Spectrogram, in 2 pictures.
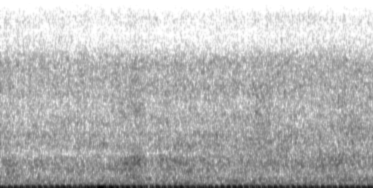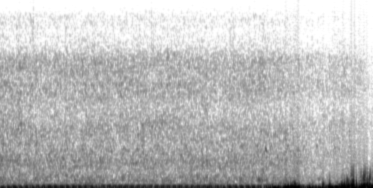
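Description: Low wind noise buffeting the camera microphone with a faint hiss, steady at first and gusting louder near the end.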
